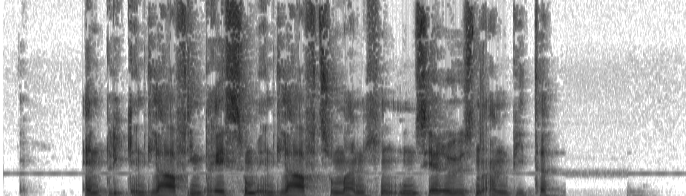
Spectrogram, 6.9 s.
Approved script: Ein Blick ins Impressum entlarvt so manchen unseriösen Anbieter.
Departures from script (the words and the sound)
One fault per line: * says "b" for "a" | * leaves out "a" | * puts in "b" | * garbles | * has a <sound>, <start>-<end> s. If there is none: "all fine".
* says "entlarvt" for "ins"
